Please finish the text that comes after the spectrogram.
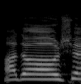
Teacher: Make it more of a rounded O.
